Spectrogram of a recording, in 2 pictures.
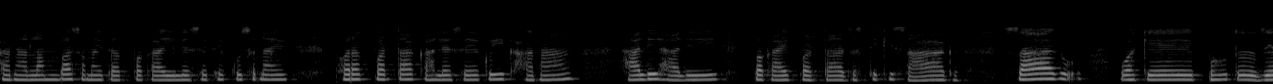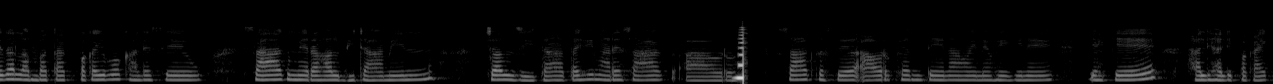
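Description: Throughout the speech, the swirly, smeared detail of a heavily compressed MP3 persists, with nothing above 18.9 kHz. This is likely low-bitrate audio saved at a high bitrate. The roughly 24 kbit/s damage survives re-encoding. On a spectrogram, a hard ceiling at 18.9 kHz sits above blotchy, patchy content.

From 20.05 to 20.38 s an unstable filter runs away. A low tone around 300 Hz swells over about 0.11 s, clips, then drops into roughly 0.22 s of silence. The waveform shows an expanding sinusoid slammed flat, then a dead gap.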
